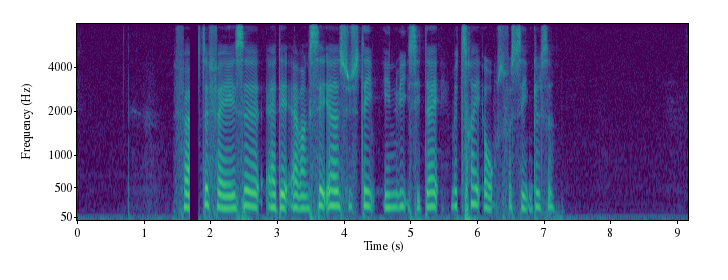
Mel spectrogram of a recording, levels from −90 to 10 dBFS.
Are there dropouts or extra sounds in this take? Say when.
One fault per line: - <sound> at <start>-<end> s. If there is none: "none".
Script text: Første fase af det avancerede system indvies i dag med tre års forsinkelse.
- dropout at 1.7-1.8 s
